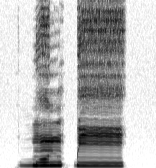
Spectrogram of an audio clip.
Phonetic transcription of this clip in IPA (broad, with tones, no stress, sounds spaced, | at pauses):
b ũ˧ n k͡p i˨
